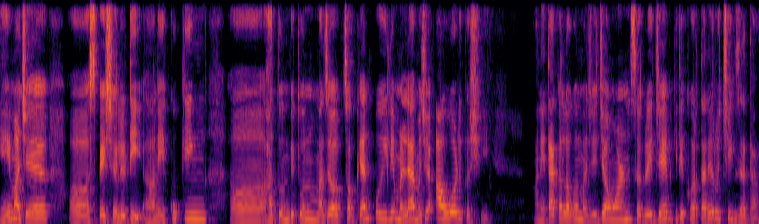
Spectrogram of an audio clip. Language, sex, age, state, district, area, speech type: Goan Konkani, female, 30-45, Goa, Quepem, rural, spontaneous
